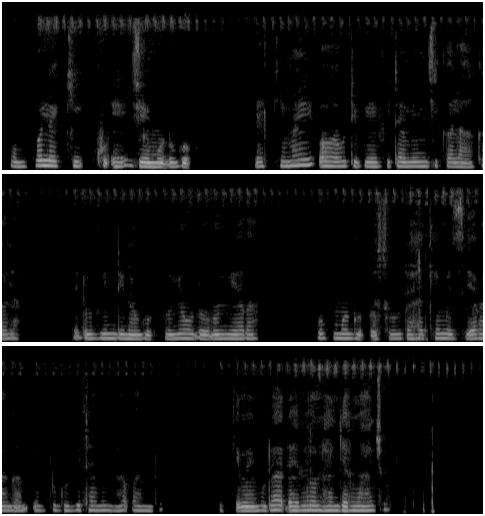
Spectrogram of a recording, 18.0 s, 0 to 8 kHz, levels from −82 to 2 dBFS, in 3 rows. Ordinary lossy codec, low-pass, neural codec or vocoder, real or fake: AAC, 32 kbps; 7.2 kHz; none; real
